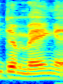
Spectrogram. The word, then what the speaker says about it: Domingue: Louis Dominique, Vancouver Canucks acquire for Zane McIntyre. I definitely didn't say that right. – It's Louis Domingue and Zane McIntyre.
